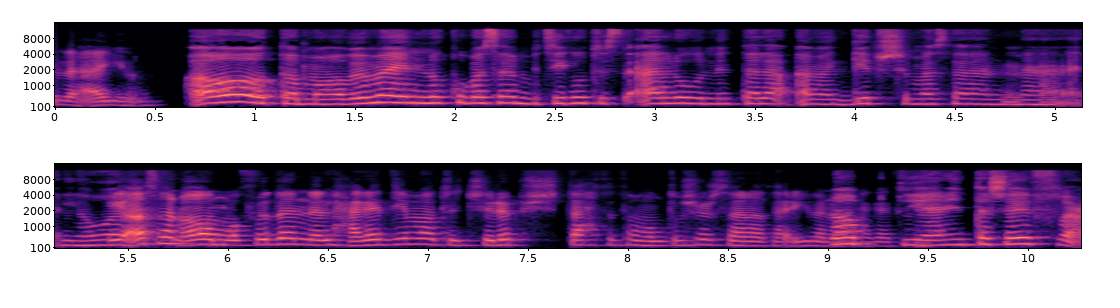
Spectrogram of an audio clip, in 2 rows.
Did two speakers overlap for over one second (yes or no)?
no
